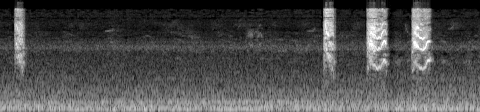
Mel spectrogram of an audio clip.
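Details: Female double-collared seedeater giving calls meant to stimulate a male: one lone high chip, a long pause, then three sharp, slightly buzzy chips in quick succession, with quiet background hiss.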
